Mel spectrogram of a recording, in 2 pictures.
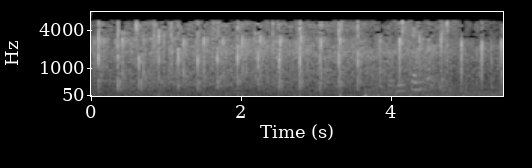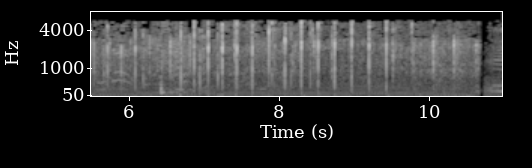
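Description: An audience claps steadily for about eleven seconds in recognition of the INE staff, a dense, even stream of overlapping sharp claps at a fairly constant loudness, growing slightly more scattered toward the end.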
